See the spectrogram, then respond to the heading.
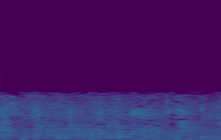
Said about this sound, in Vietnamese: Để chúng ta sang thăm người bạn kế tiếp bên cạnh của chúng ta, cho một tràng pháo tay để chúng ta chào mừng người bạn này.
